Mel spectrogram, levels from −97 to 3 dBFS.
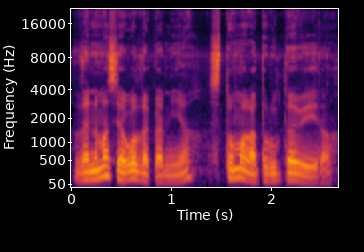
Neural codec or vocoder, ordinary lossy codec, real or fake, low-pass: none; none; real; none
